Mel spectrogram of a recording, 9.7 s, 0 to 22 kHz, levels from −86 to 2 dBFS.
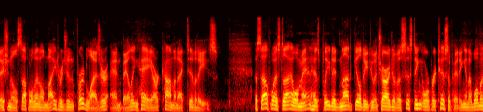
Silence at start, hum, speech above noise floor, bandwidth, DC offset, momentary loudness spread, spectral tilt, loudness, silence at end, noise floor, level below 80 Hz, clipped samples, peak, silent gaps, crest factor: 0 s; none; 24 dB; 11.5 kHz; under 0.1%; 7 LU; -5.5 dB/octave; -29 LUFS; 0 s; -53 dBFS; -56 dBFS; under 0.1%; -12 dBFS; none; 18 dB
